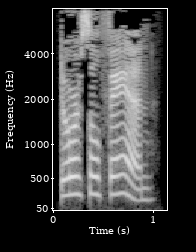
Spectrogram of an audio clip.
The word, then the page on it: dorsal fin: British English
